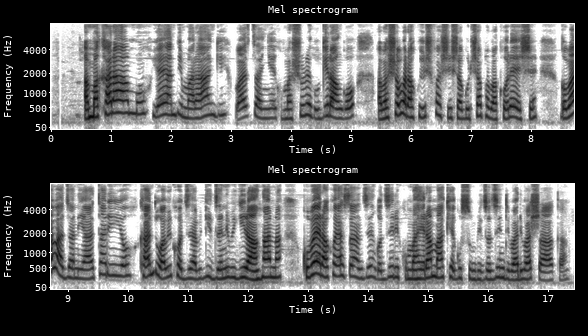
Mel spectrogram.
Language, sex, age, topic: Rundi, female, 25-35, education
